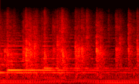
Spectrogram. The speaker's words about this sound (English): Give the Lord a clap, offering. Oh, give the Lord a mighty clap, offering.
